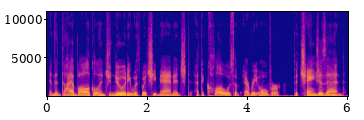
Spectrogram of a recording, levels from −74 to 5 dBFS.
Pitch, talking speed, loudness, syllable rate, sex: 140 Hz, 180 wpm, -16 LUFS, 5.5 syllables/s, male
